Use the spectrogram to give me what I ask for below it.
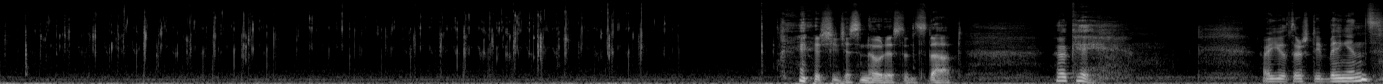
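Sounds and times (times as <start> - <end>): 
cat drinking water: 0.0 - 6.9
speech: 8.0 - 9.9, 10.6 - 11.2, 12.6 - 13.8.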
